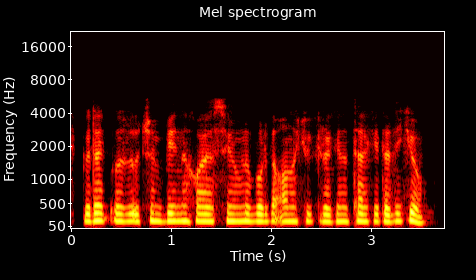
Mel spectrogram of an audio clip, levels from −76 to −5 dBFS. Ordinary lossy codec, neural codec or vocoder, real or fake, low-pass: AAC, 32 kbps; codec, 16 kHz, 4 kbps, FunCodec, trained on Chinese and English, 50 frames a second; fake; 5.4 kHz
